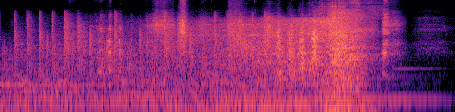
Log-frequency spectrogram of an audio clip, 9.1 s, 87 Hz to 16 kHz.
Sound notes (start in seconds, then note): 2.3 cackling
